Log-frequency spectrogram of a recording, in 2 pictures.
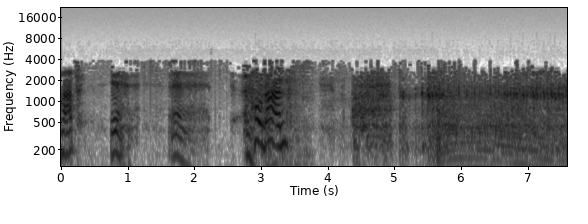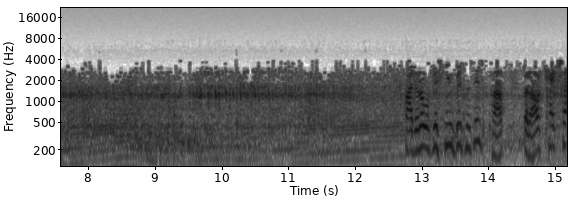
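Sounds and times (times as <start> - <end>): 
speech: 0.0 - 3.6, 12.8 - 15.1
car engine starting with quick revs: 2.8 - 15.1
car driving away down a hill: 4.7 - 15.1.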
